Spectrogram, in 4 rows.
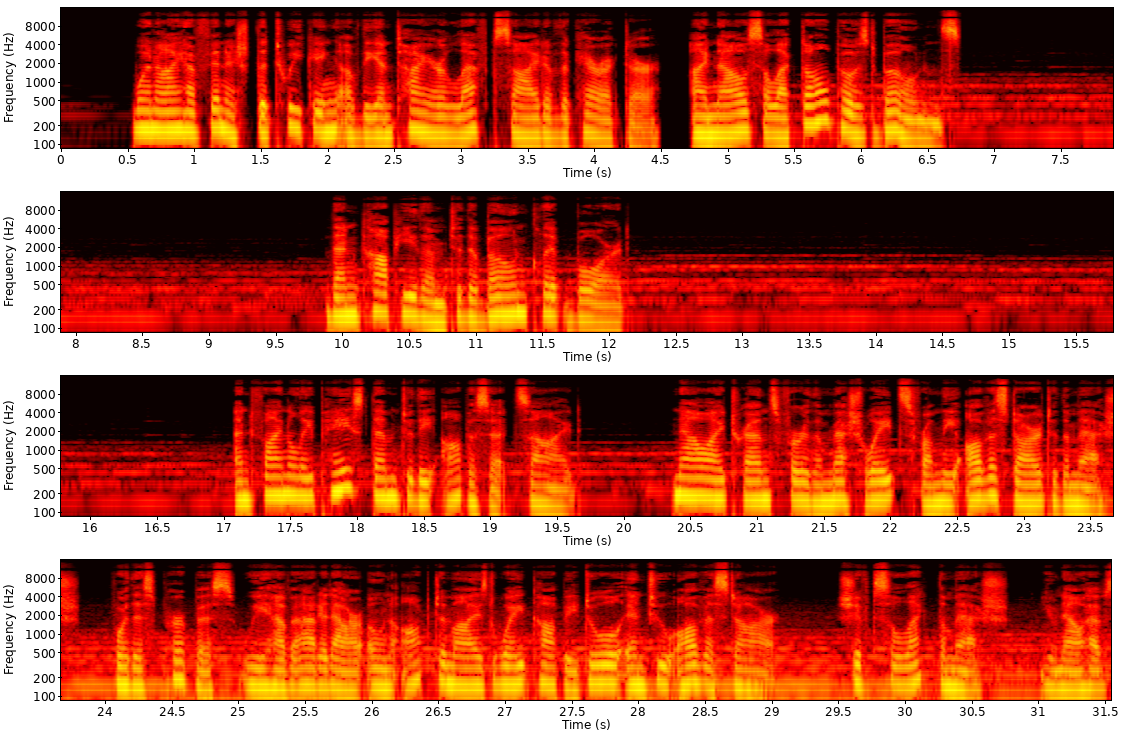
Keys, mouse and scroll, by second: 1.2-4.0 right drag, 5.6-11.2 right drag, 16.4-17.9 drag, 20.7-22.2 drag, 23.8-25.5 middle drag, 26.3-28.0 drag, 30.8-31.5 right drag.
